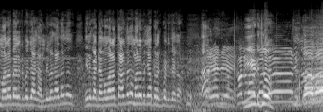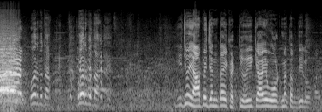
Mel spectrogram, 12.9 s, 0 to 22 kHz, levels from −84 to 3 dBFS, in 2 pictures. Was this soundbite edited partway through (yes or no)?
no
